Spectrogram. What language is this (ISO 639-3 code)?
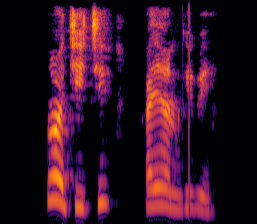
kln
